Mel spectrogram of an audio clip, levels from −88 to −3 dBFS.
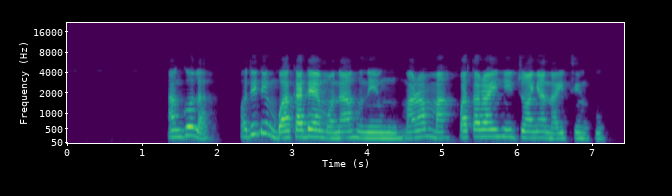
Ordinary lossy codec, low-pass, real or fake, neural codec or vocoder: none; 7.2 kHz; real; none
